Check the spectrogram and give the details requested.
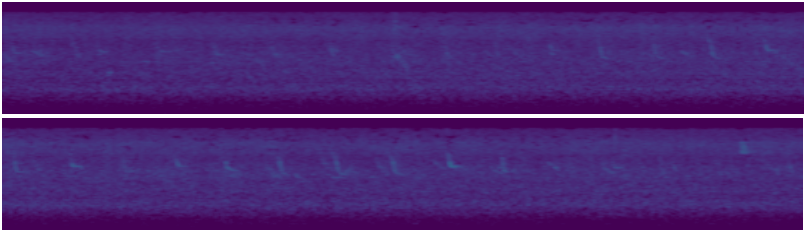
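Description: Faint nature ambience: a soft even hiss with many small, quick bird chirps, several a second, thickest in the middle.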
